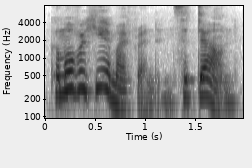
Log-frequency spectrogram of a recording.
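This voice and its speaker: A woman's voice: a little high, wildly swooping pitch, moderate pace, vocal fry, dark tone, slightly rough, pitched above the performer's own voice, full character voice. A woman voicing an earnest, decisive male landowner in a Bible storybook, speaking formally and declaratively. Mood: businesslike.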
